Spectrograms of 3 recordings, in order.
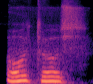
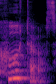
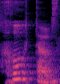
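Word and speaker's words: οὗτος: One suggestion, correction is that very first word. It's kind of hard, easy to miss because it's over the second letter because this makes one sound. This utos, because it has a rough breathing, we say hutos, hutos.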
